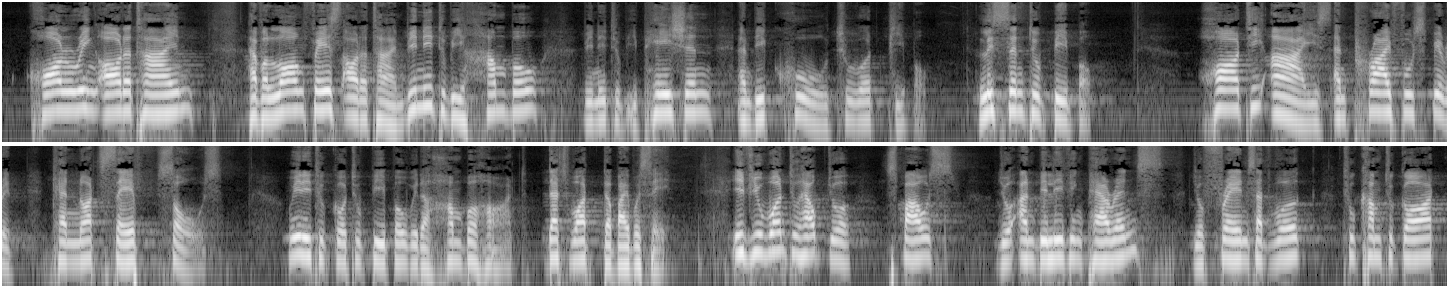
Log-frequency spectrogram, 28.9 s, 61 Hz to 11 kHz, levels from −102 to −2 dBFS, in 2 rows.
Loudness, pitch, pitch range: -17 LUFS, 165 Hz, 145-185 Hz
